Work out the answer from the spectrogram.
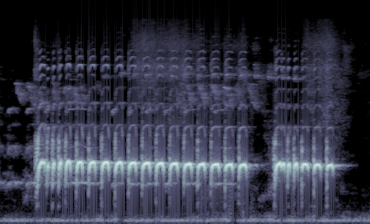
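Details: Black variety of zebra dove singing: a fast run of about fourteen rhythmic, evenly spaced cooing notes, then a short pause and a second burst of about five notes.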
